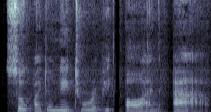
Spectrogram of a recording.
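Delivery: normal talking voice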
